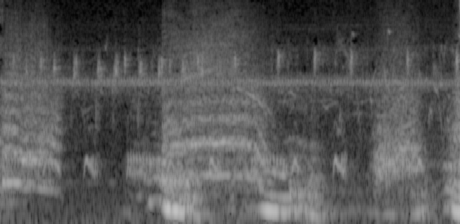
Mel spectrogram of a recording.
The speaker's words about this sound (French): Et il réalise soudain que les voix des éléphants, des hyènes, des grenouilles, des insectes s'articulent et se complètent sans se fondre les unes dans les autres, dans un mélange de coopération et de compétition pour se faire entendre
